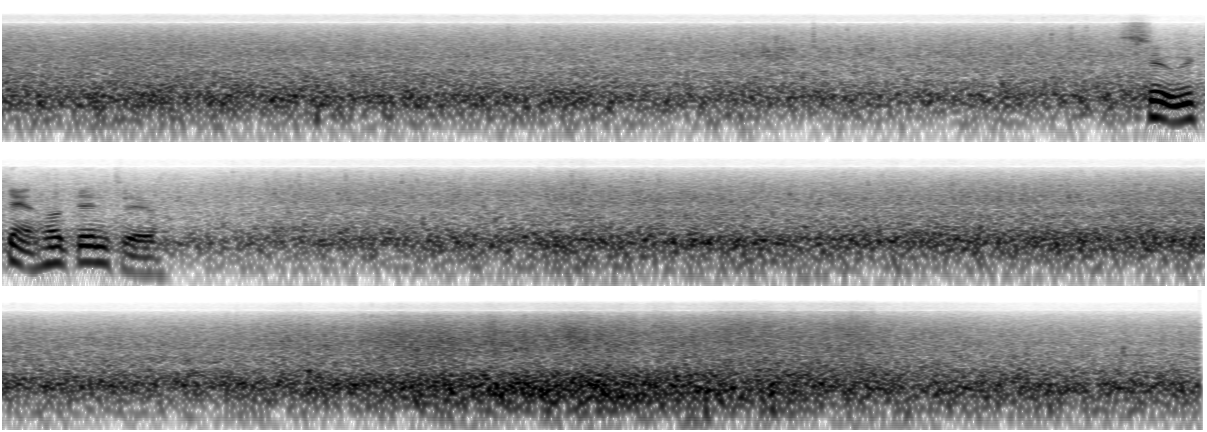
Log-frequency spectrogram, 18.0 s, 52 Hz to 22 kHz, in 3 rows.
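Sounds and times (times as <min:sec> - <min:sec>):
ocean surf washing ashore: 0:00.0 - 0:18.0.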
